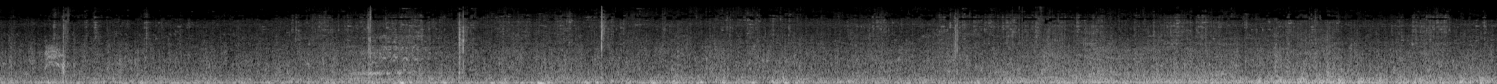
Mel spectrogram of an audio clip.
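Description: Horse hooves clop steadily on the ground.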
